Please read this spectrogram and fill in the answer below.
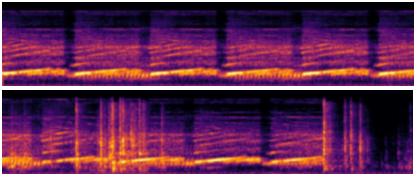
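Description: Toy truck coin bank's built-in electronic police-siren sound effect: a rising whoop repeating about twice a second, which cuts off near the end. A few plastic knocks from the toy being handled come about two-thirds through and near the end.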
